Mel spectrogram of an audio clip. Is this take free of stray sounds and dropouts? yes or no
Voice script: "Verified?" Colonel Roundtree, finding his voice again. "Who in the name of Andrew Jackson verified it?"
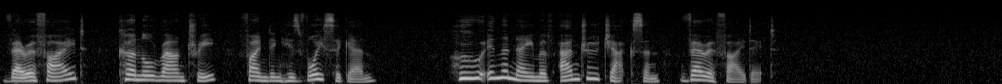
yes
